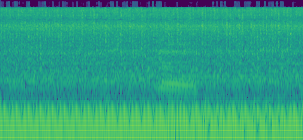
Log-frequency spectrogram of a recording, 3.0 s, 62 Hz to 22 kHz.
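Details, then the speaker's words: 1971 Chevrolet C-10 V8 after new spark plugs, plugging a vacuum port, mixture adjustment and raised idle: deep, evenly pulsing idle at steady speed, no misses or hunting; idling fairly decent, vacuum gauge tune not yet done. "and I adjusted on the on the mixture a little bit and I bumped up the idle and I gotta running fairly decent"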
